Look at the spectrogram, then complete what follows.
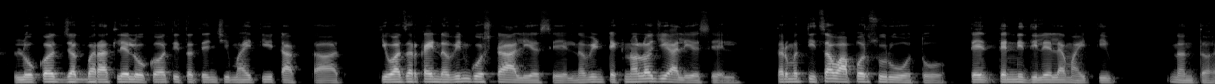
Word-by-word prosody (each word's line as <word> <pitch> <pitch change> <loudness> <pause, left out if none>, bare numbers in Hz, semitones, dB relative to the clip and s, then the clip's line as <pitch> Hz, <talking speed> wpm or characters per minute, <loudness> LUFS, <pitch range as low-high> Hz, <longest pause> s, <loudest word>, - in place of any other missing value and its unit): लोकं, 115 +3 +3
जगभरातले 120 0 +3
लोकं 115 0 +2
तिथं 115 -1 -3
त्यांची 110 0 -5
माहिती 110 +2 -4
टाकतात 100 -2 -4 0.4
किंवा 120 0 +5
जर 130 -1 +3
काही 125 - +7
नवीन 125 +3 -1
गोष्ट 125 -1 -1
आली 105 -3 +3
असेल, 95 -1 -6
नवीन 115 +3 -3
टेक्नॉलॉजी 135 +3 +1
आली 105 -1 -3
असेल, 95 -4 -8 0.4
तर 120 - +2
मग 130 +1 -1
तिचा 140 +3 +3
वापर 125 -1 +5
सुरू 115 -3 -1
होतो, 100 -2 -7 0.4
ते 110 0 +3
त्यांनी 115 +1 +2
दिलेल्या 110 0 0
माहितीनंतर. 95 0 -9
115 Hz, 140 wpm, -25 LUFS, 100-120 Hz, 0.4 s, काही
